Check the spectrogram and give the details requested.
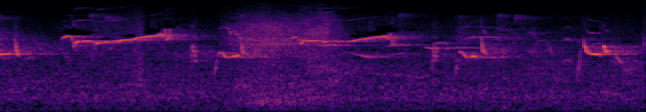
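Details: Oriental magpie-robin, a songbird perched on a wooden stump, ruffling its feathers and calling out to females during courtship; a short run of clear, varied whistled notes with brief slurred phrases and gaps between them.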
